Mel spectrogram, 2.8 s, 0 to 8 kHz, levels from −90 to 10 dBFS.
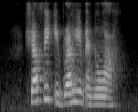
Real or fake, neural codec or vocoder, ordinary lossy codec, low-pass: real; none; Opus, 16 kbps; 7.2 kHz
